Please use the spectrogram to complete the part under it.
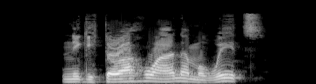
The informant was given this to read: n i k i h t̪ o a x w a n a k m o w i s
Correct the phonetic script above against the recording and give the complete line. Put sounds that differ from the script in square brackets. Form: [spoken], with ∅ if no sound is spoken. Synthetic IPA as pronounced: n i k i h t̪ o a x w a n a [∅] m o w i [t͡s]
